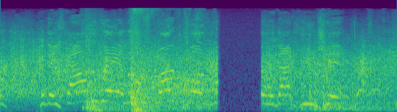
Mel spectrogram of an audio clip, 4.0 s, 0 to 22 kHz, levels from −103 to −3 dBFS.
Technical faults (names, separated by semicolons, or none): audio dropout to a faint residue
